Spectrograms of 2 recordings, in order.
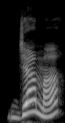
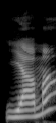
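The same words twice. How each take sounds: First: "llama" said "YAH-ma", with a y glide; double L as Y. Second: "llama" said "JAH-ma", with a hard j; double L as J. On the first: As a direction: open "llama" on the y of "yes". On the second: Teacher showing another regional sound, "llama" with a hard j. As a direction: open "llama" on the j of "jam". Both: Shown as a demonstration. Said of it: "might sound like llama or llama".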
